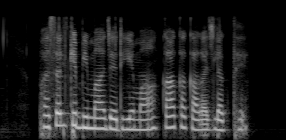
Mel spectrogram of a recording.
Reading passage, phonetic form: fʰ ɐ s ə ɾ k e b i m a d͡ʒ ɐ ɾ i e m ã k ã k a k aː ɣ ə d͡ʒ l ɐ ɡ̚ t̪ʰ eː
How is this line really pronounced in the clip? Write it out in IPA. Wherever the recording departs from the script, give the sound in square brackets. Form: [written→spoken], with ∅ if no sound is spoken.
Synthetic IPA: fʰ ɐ s ə [ɾ→l] k e b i m a d͡ʒ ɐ ɾ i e m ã k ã k a k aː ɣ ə d͡ʒ l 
